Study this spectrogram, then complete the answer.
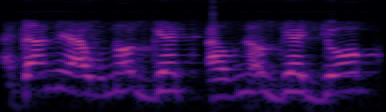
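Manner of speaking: usual speaking voice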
